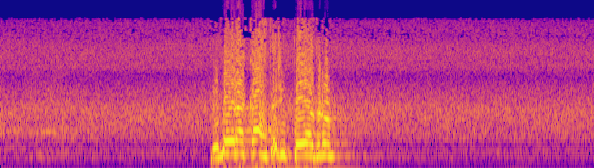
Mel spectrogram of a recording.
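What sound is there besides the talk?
rain falling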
